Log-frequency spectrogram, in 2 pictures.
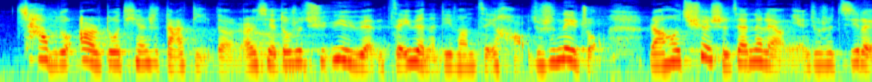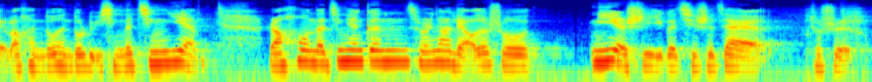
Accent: China; 比我们中国人都受不了

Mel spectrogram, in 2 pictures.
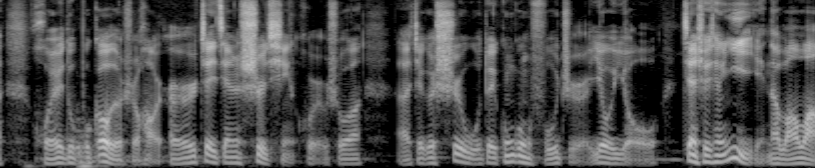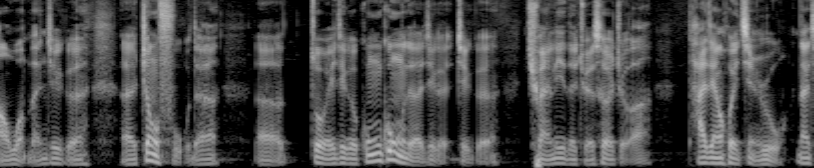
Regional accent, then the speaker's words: Beijing, China; now in Shanghai, China; 我作为一个北京人啊，我已经住在上海十年了，那我十年都住在一个街道，就是新华路街道。

